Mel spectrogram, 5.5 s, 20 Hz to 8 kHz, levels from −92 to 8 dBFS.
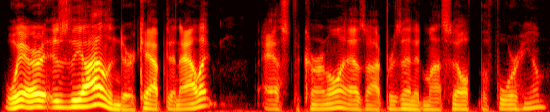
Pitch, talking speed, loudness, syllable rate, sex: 130 Hz, 165 wpm, -18 LUFS, 5.8 syllables/s, male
